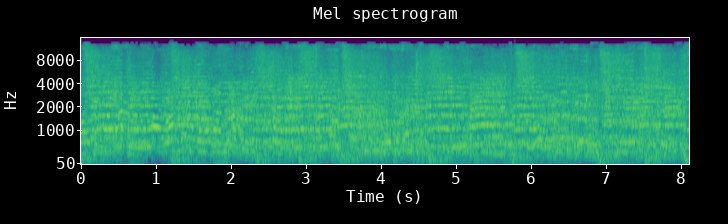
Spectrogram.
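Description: Symphonic band playing a Holy Week processional march, with brass carrying the tune at a steady, loud level.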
